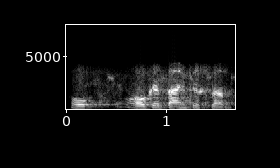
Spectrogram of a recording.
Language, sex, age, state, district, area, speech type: Telugu, male, 18-30, Telangana, Medchal, urban, conversation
